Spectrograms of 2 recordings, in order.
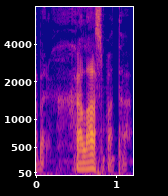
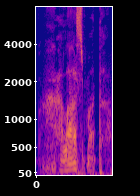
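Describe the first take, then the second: First: Halasmata with a rough throaty h and rising tune. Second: Halasmata with a rough throaty h, quieter and rising. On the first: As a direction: push rough air for the h of halasmata. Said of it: "not yalasmata". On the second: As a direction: breathe rough air into Halasmata. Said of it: "not yalasmata, but halasmata". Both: Shown as a demonstration.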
